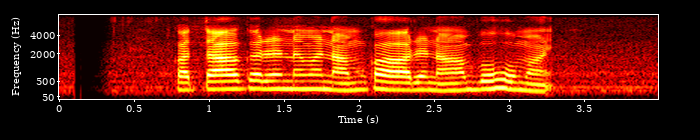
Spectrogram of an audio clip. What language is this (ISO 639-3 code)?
sin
